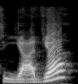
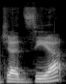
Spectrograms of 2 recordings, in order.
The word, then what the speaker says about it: Jadzia: Like it is from Eastern Europe, but it's pronounced Jadzia, not Jadzia.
